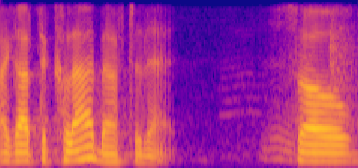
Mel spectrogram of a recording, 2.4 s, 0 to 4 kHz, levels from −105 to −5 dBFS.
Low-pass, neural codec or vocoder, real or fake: 3.6 kHz; none; real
